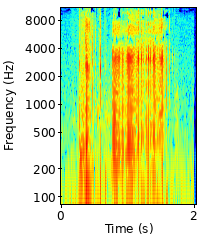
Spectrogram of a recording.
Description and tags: double trouble fart 2
flatulence, flatulation, fart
